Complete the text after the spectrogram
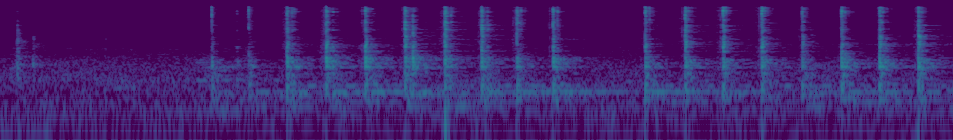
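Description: A ratchet wrench clicks rapidly in quick bursts.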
